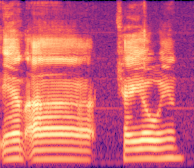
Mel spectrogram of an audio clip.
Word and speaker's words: Nikon: I think it's N-I-K-O-N, Nikon. I think that's how you pronounce it.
